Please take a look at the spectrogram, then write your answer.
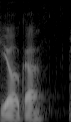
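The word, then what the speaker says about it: Jóga: But I think we might want to go with, is it pronounced Yoga? J-O-G-A? Everybody knows I'm a poser now. We'll go with a very, very famous song from that album called Yoga.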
